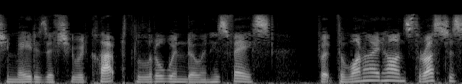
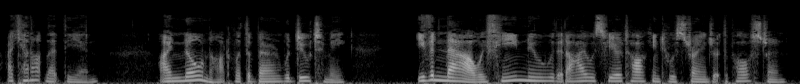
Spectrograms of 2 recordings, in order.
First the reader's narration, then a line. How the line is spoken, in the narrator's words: said the lass in a frightened voice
